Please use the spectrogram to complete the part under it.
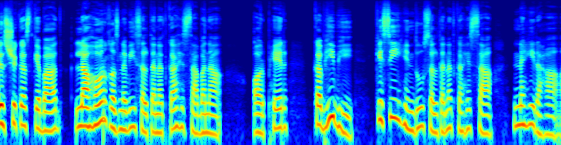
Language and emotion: Urdu, neutral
